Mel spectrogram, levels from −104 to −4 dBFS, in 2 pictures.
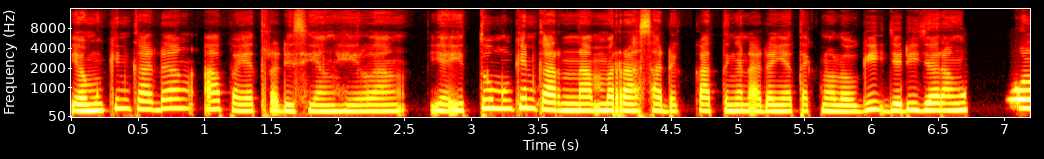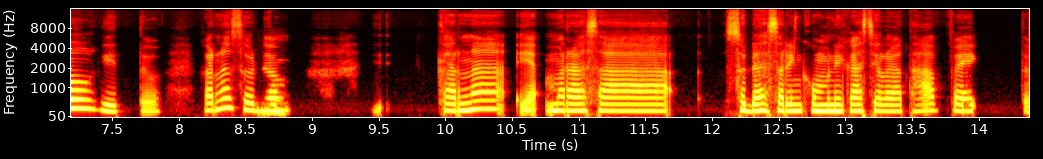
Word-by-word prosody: Iya 225 - +4
mungkin 255 +7 +1
kadang 285 +3 -1 0.2
apa 280 -2 -3
ya, 220 - +1
tradisi 215 0 -2
yang 210 0 +2
hilang, 215 +1 -1 0.3
ya 225 - +3
itu 235 +6 -2
mungkin 300 +2 +1
karena 235 -3 +4 0.2
merasa 230 0 +2
dekat 220 +1 -4
dengan 220 0 +3
adanya 215 0 +1
teknologi, 215 0 -1 0.2
jadi 230 +2 +3
jarang 240 -1 +4
ngumpul, 310 +4 +4 0.2
gitu. 205 - -6 0.4
Karena 245 +6 -2
sedang 220 -3 0 0.7
i - - -13 0.4
karena 235 +2 +1 0.4
ya 120 - -1 0.2
merasa 230 0 -1 1.0
sudah 230 -2 +2
sering 220 -1 +1
komunikasi 220 0 +1
lewat 210 0 -4
HP 235 +2 -7 0.2
itu, - - -17
230 Hz, 140 wpm, -18 LUFS, 215-245 Hz, 1.0 s, Iya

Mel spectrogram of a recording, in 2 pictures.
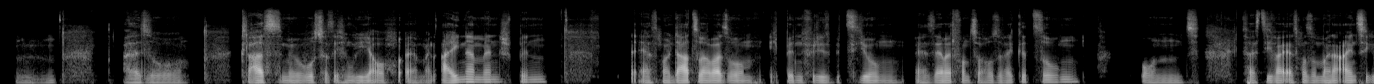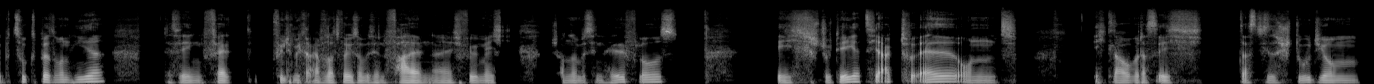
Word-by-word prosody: Mhm. 85 +2 -13 0.7
Also 80 0 -4 0.5
klar, 90 +2 +7
es 95 - +7
ist - - -1
mir 85 0 -1
bewusst, 85 +1 +1
dass - - -4
ich 85 - -1
irgendwie 85 -1 0
auch, 85 +2 -1
äh, 80 +2 0
mein 90 - -7
eigener 105 +8 +5
Mensch 115 0 -2
bin. 115 +3 -5 0.9
Erst 85 +2 -4
mal 85 -2 0
dazu, 95 +2 +7
aber 90 -1 +8
so, 85 0 0
ich - - -10
bin 90 0 -1
für 90 - -4
diese 85 -1 -2
Beziehung, 90 0 -2
äh, 85 - -4
sehr 90 +1 +3
weit 90 - +4
von 85 - -4
zu 90 -1 -1
Hause 90 -1 -4
weggezogen 105 +4 -3 0.6
und 85 +2 -2 0.4
das - - -5
heißt, - - 0
sie 90 - -1
war 90 - +5
erst - - +1
mal 90 - +1
so 90 - -3
meine 90 +1 +3
einzige 90 +2 +4
Bezugsperson 110 0 -1
hier, 130 +7 +1 0.6
deswegen 85 0 -3
fällt 90 0 +1 0.4
fühle - - -2
ich - - -5
mich 95 - -3
grad - - -1
einfach 90 -1 -1
als 85 - -1
würde 90 - +4
ich 85 - -2
so 90 - -1
'n - - -3
bisschen 85 0 -5
fallen, 85 -2 +3
ne? 85 +1 -4
Ich 85 +1 -5
fühle 90 0 -1
mich 85 -1 -4 0.4
schon 85 - -10
so 90 - -2
'n 85 - -5
bisschen 90 0 -5
hilflos. 115 +4 +1 1.0
Ich 85 +1 0
studiere 90 +5 +2
jetzt 130 +1 +1
hier - - +5
aktuell 130 +3 +2
und 90 -3 -2 0.8
ich - - -7
glaube, 90 +1 0
dass 85 0 0
ich 90 - 0 0.4
dass - - +1
dieses 85 -1 -3
Studium 95 0 -2
90 Hz, 175 wpm, -26 LUFS, 85-95 Hz, 1.0 s, aber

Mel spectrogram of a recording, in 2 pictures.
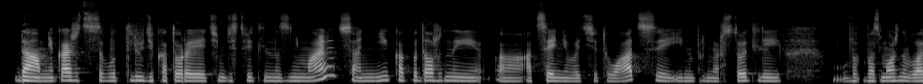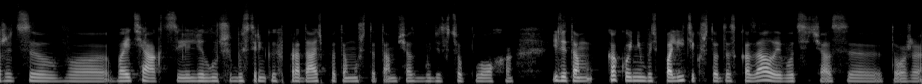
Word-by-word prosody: Да, 180 -3 +10
мне 160 0 -1
кажется, 185 -1 +4
вот 170 +3 -6
люди, 180 -2 -1
которые 165 -2 +2
этим 160 +1 -4
действительно 165 0 -5
занимаются, 170 - +2
они 160 +4 -3
как 190 -1 -1
бы 185 - 0
должны, 175 -2 0
а, 150 -1 -3
оценивать 150 -3 0
ситуации 165 +2 0
и, - - -6
например, 155 -1 -7
стоит 170 0 0
ли, 160 -1 -3 0.5
м, - - -13
в 160 +1 -6
возможно, 165 +1 0
вложиться 155 0 0
в 145 -1 -4
в 160 - -9
эти 160 0 +3
акции, 150 +1 +1
или 155 +1 -1
лучше 160 0 -3
быстренько 165 0 -4
их 165 - -12
продать, 155 -1 +2
потому 150 -1 -4
что - - -9
там 150 - -5
щас 155 +1 -4
будет 150 0 -9
всё 160 - -4
плохо, 150 0 -6 0.4
или 180 0 +3
там 165 -2 +2
какой-нибудь 175 -5 +1
политик 175 +5 +3
что-то 160 -1 -2
сказал, 175 +5 +4
и 150 - +2
вот 150 0 -4
сейчас, 180 - -5
э, 145 -2 -6
тоже 140 0 -4
160 Hz, 165 wpm, -30 LUFS, 155-170 Hz, 0.5 s, Да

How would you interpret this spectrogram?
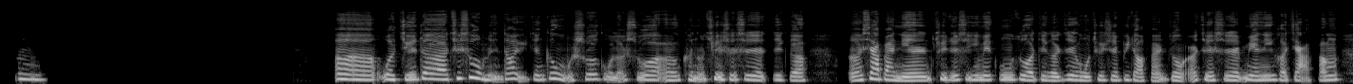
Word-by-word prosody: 嗯。 230 -3 -2 2.9
呃， 225 -4 +4
我 230 - +2
觉 225 - 0
得 245 -4 +3
其 230 - 0
实 275 +4 +1
我 295 - +5
们 215 -3 +2
领 - - -1
导 260 +1 -1
已 - - -4
经 215 -2 -3
跟 270 +4 0
我 235 - +1
们 - - -3
说 235 -1 -2
过 245 - -3
了， - - -2
说， 210 -1 0
呃， 190 +1 -1
可 210 - -3
能 235 - 0
确 - - +1
实 215 -1 -1
是 210 -3 0
这 210 - -2
个， 185 -1 -2 0.4
呃， 185 +3 -1
下 240 +4 +4
半 215 -3 +1
年 175 +1 +3
确 - - -2
实 100 +1 0
是 105 - -3
因 105 0 +1
为 105 0 +2
工 110 0 0
作 195 -3 +1
这 200 0 -3
个 180 -1 +2
任 205 +1 0
务 180 - +2
确 200 +3 -4
实 195 0 -3
比 205 +2 -3
较 175 -4 -1
繁 170 -1 -3
重， 180 -2 0
而 195 - -4
且 205 -1 -1
是 195 -1 0
面 200 -1 +1
临 210 +1 +1
和 190 -2 -1
甲 - - 0
方 210 +2 0
210 Hz, 255 characters per minute, -23 LUFS, 185-230 Hz, 2.9 s, 我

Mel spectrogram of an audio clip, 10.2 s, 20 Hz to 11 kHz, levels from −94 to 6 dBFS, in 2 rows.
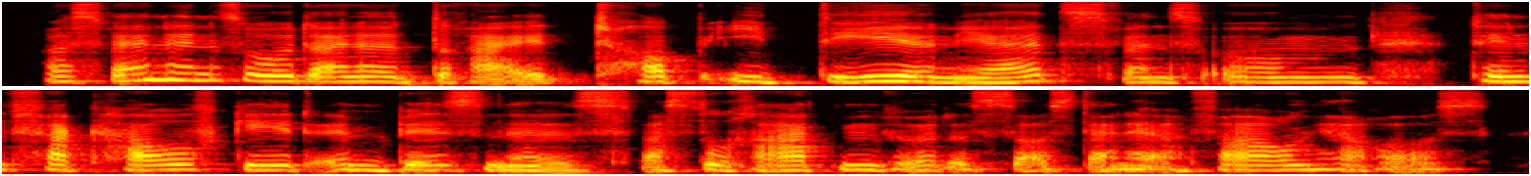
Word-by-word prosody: Was 210 +1 -5
wären 245 +5 +4
denn 260 -2 +4
so 230 -4 +5
deine 200 -3 +1
3 - - -2
Top-Ideen 195 +1 +3
jetzt, 205 +7 0
wenn's 180 -2 -4
um 185 -1 -3 0.4
den 205 -2 +4
Verkauf 205 +1 0
geht 190 -2 0
im 190 -2 -1
Business, 90 - -1
was 170 - -4
du 205 - +3
raten 185 +2 -1
würdest 205 +4 -5
aus 195 - -5
deiner - - -1
Erfahrung 185 +3 -1
heraus? 215 +3 -6
195 Hz, 135 wpm, -24 LUFS, 180-210 Hz, 0.4 s, so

